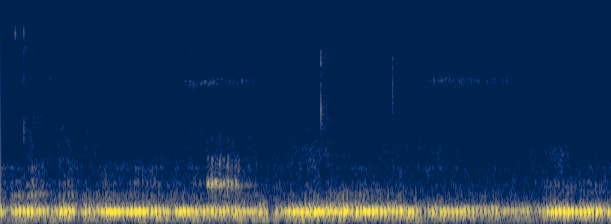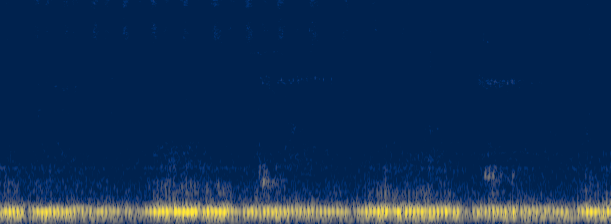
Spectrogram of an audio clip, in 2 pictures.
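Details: A relaxed Ragdoll cat, Lily, purrs at home. The low rumble rises and falls with each breath, about three pulses a second, with faint thin high sounds now and then.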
